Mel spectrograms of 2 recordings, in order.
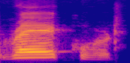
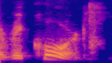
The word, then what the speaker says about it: record: time so you say record but if you're going to register something then we change this a sound for an e sound on the stress goes in the final syllable so you say record you don't say tape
